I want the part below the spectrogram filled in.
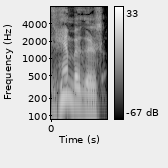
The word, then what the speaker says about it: hamburger: N'a pas remarqué que dans mon hamburger, ça a comme t'as dit, il y a trois syllabes là-dedans. Koto appuie et puis plus ça, c'est sous premier syllabe là.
